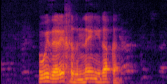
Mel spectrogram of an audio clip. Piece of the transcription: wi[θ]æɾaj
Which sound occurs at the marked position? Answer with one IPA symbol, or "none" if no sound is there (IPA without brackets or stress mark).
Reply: ð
